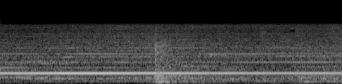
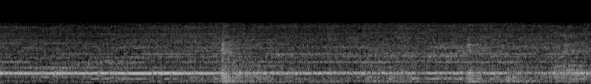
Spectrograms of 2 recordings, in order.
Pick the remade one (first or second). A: second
